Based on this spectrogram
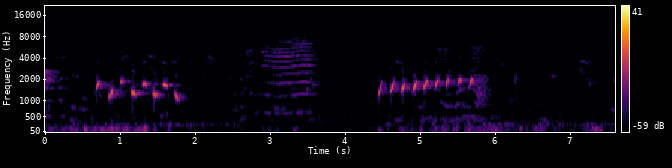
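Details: A sooty-headed bulbul in full voice, calling a rival: a jumbled run of quick warbled notes, a short buzzy harmonic sound, then a fast rising series of about ten clear, repeated slurred whistles.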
